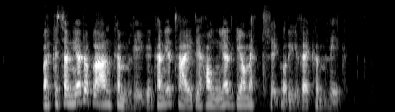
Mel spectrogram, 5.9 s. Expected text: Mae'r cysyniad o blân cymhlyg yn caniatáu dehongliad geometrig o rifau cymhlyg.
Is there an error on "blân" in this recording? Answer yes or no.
no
